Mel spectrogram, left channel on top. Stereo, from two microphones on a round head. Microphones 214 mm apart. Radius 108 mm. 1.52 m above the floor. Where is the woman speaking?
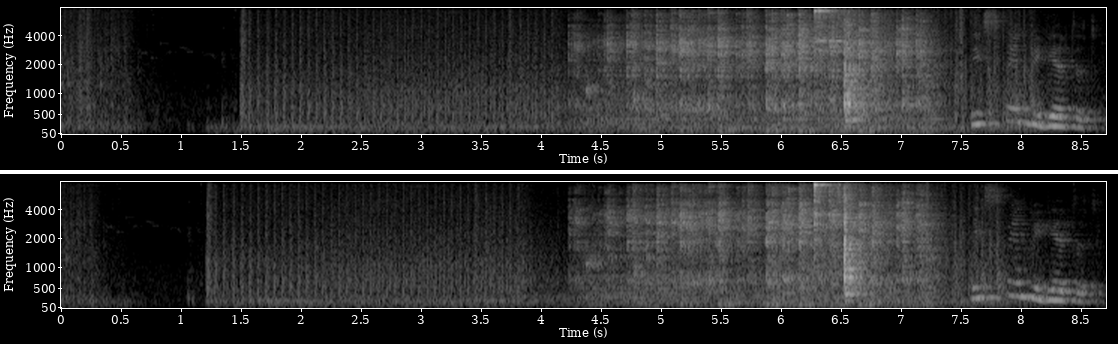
35° left (ahead or behind), 1.3 m.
